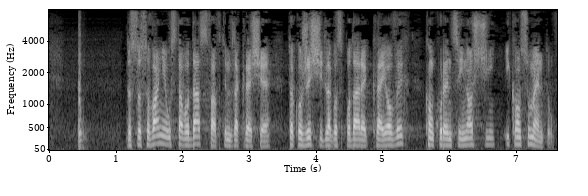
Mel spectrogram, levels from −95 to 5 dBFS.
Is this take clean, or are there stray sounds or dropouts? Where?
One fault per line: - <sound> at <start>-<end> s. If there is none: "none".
- thud at 0.4-0.6 s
